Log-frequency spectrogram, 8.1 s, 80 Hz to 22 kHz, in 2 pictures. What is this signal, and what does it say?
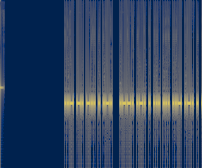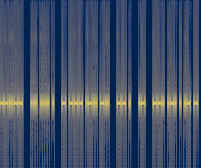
Morse code, heard as a keyed tone, about 50 wpm, 700 Hz. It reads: UNDER PRESSURE, SHE TOLD ME A GREAT
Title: Sentences from Top 1000 Words - Review Part 6 - 50wpm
